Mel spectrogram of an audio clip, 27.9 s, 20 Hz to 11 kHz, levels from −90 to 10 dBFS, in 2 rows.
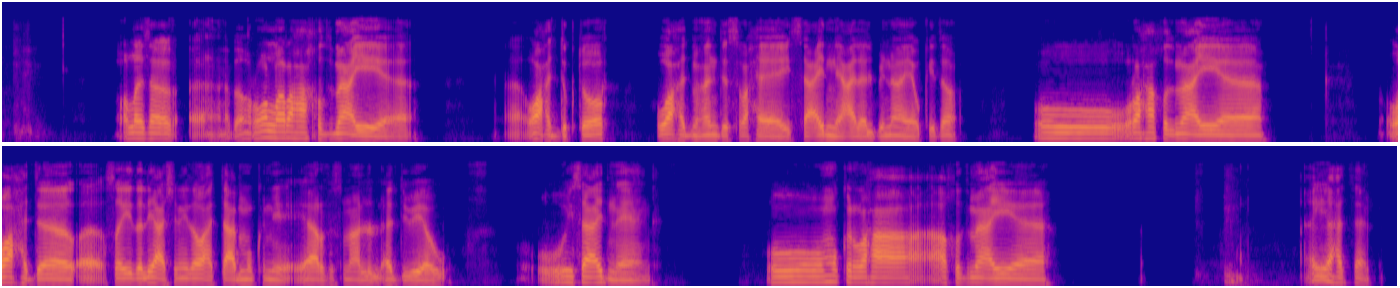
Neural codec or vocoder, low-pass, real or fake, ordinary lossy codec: codec, 16 kHz, 16 kbps, FunCodec, trained on LibriTTS, 50 frames a second; 7.2 kHz; fake; none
